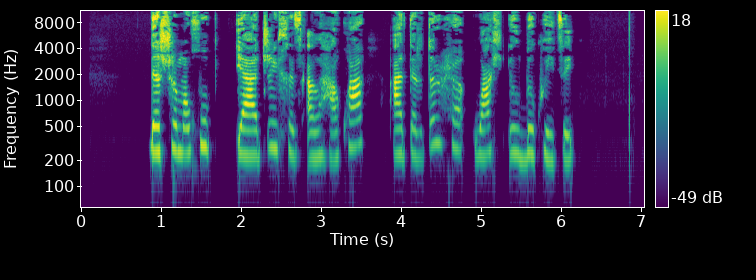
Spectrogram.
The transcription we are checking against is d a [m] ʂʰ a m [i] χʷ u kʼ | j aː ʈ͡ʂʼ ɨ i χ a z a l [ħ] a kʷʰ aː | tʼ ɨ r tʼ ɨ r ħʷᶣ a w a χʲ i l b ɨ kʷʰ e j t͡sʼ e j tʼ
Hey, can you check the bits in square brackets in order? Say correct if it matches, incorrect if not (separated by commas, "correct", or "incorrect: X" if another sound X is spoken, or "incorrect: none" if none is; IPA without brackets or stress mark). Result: incorrect: none, incorrect: a, correct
